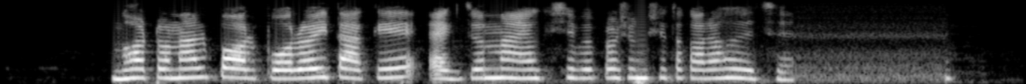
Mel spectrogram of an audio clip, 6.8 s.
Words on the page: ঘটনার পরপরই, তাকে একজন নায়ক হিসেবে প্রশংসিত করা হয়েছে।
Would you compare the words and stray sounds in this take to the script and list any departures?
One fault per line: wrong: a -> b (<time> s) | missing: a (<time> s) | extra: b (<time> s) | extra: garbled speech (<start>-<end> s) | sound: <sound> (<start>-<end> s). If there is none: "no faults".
no faults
